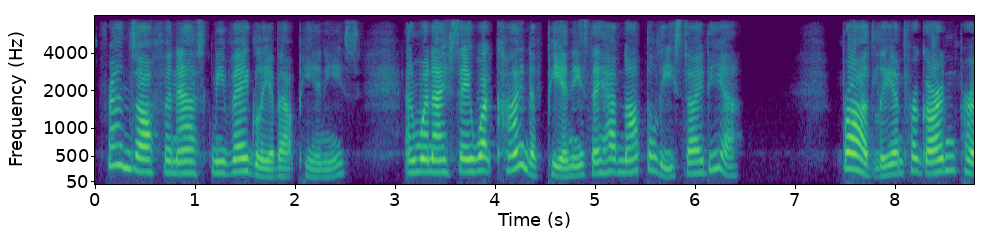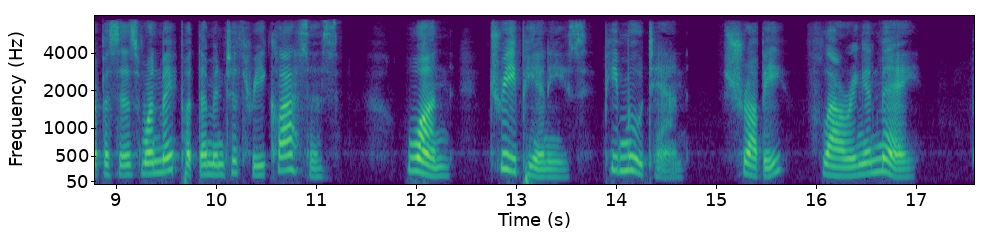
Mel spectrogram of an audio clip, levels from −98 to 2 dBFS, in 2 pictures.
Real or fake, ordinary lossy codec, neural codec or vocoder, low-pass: real; AAC, 48 kbps; none; 7.2 kHz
